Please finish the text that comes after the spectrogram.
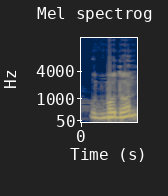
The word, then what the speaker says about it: উদ্বোধন: নিয়ম 4 আমরা বলতে পারি উত উপসর্গ যুগে তৈরি শব্দে দ এর সাথে ব ফলা যুক্ত হলে ব এর উচ্চারণ স্বাভাবিক থাকে, অর্থাৎ ব উচ্চারিত হয়ে থাকে। যেমন উদাহরণস্বরূপ আমরা বলতে পারি উদ্বিগ্ন, উদ্বেগ, উদ্বোধন ইত্যাদি শব্দ। এতে ব উচ্চারিত হয়েছে।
